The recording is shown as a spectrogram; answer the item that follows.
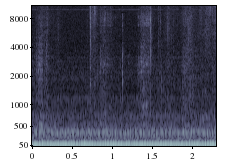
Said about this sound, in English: Beef flavored Lay's. Let's go ahead and give them a try.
